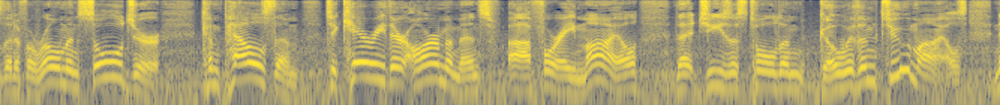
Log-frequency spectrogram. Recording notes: while driving to work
